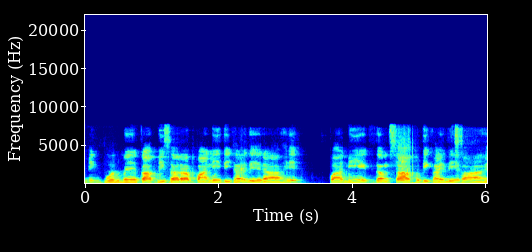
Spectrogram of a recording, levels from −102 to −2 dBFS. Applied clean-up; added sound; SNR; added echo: neural mask model DeepFilterNet 3.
